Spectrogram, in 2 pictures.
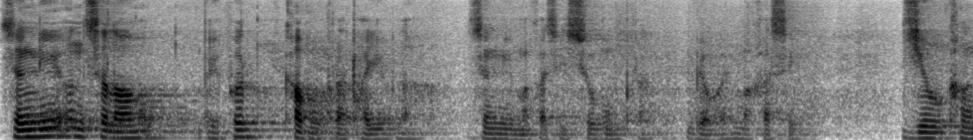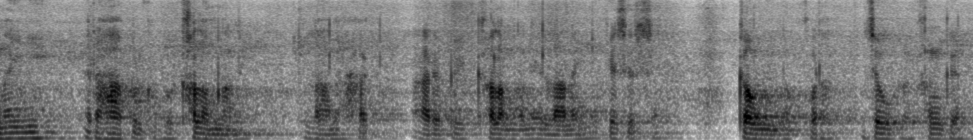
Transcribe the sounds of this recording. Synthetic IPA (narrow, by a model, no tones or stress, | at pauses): z̥ɯŋniɯnsɐlawbepʰɯɾkʰabupʰɾatʰajublazɯŋnimakʰasisuɡuŋpʰɾabjewɦajmakʰasi | ziwkʰaŋnajniɾaɦapʰɯɾkʰubɯkʰalamnanɯjlanɯhakaɾɯbekʰalamnanilanajnikesɯɾsɯ | kawninakʰɔɾazɯwɡakʰaŋɡɯn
